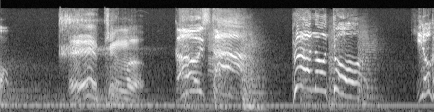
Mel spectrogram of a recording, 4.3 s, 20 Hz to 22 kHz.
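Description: Movie soundtrack: costumed monster characters in a 1971 Japanese tokusatsu film shouting their names in turn, about three short, loud shouts roughly a second apart, over a single held music note.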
